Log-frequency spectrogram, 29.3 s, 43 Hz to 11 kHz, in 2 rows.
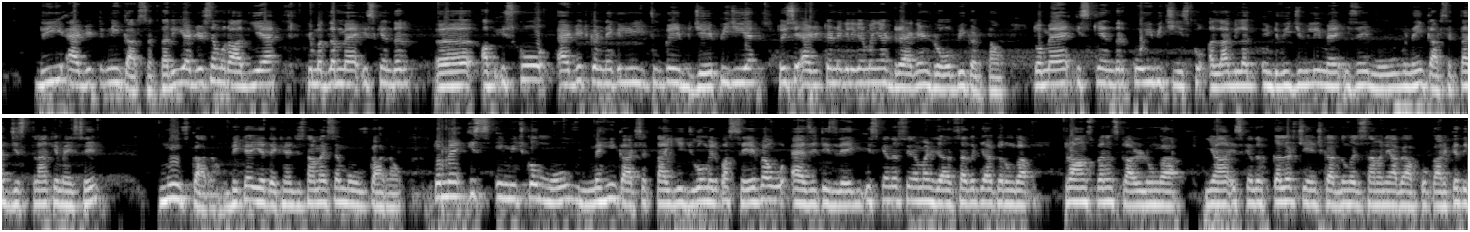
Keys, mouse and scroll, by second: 5.5-6.2 scroll down 1, 6.4-9.0 drag, 9.4 scroll down 1, 11.7 click, 15.3 click, 16.9-19.0 drag, 19.0 ctrl+z, 20.2 click, 21.6 scroll up 1, 22.4-24.1 drag, 26.7 ctrl+z, 28.1 click.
